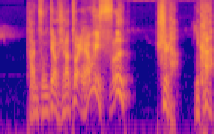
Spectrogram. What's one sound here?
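A man speaks in a low, serious voice close by.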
